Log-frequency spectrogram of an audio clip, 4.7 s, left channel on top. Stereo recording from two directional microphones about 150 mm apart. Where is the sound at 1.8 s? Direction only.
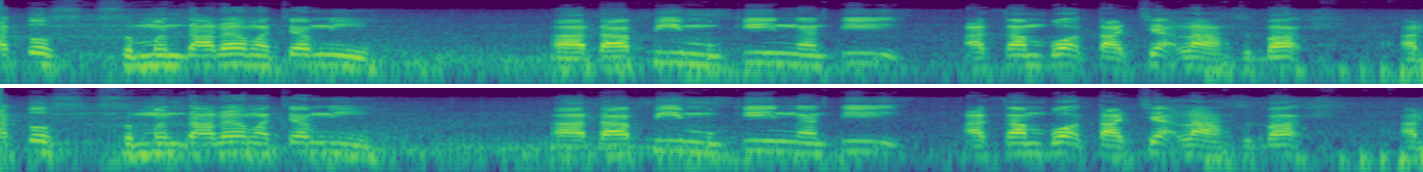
25° left (ahead or behind).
